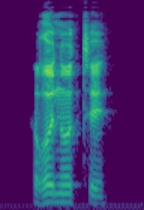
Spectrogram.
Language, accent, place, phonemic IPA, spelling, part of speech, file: French, France, Lyon, /ʁə.nɔ.te/, renoter, verb, LL-Q150 (fra)-renoter.wav
- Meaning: to note again; to make a note of again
